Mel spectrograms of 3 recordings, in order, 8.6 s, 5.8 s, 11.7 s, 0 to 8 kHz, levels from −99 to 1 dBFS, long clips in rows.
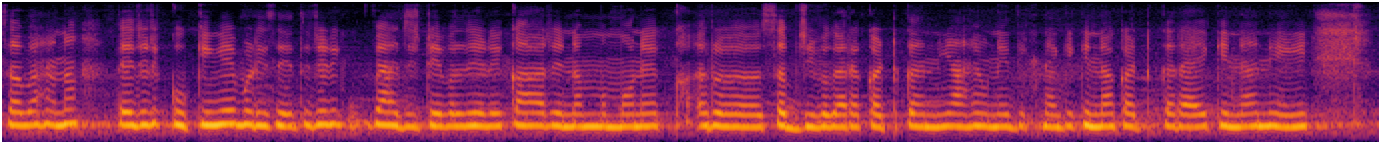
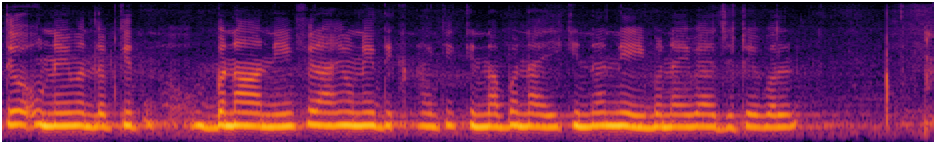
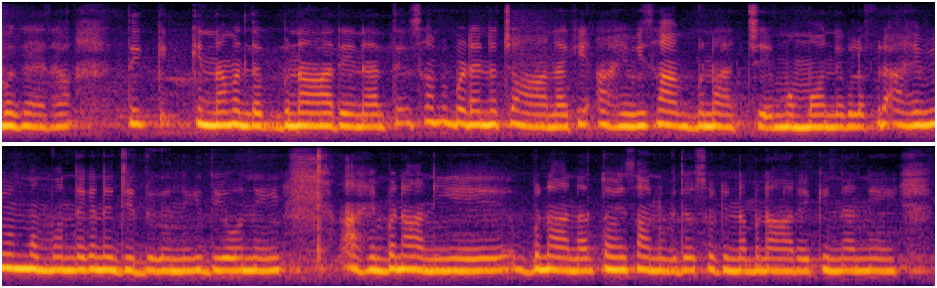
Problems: constant background noise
